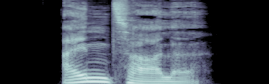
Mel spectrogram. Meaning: inflection of einzahlen: 1. first-person singular dependent present 2. first/third-person singular dependent subjunctive I
- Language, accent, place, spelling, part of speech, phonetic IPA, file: German, Germany, Berlin, einzahle, verb, [ˈaɪ̯nˌt͡saːlə], De-einzahle.ogg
